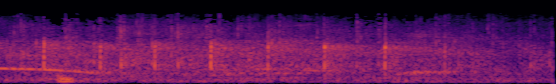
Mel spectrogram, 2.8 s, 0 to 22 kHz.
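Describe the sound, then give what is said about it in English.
A church audience claps thinly, a few distinct, regularly spaced claps standing out over a soft wash of scattered applause, with a brief voice at the start. “only 12 of you clapped at that.”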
